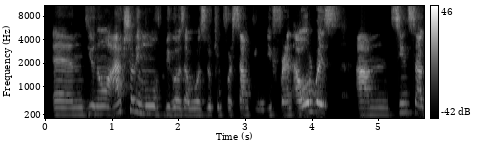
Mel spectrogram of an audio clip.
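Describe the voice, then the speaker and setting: At a fairly quick pace, a woman with a medium pitch speaks with an Italian accent. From Italy, Rome. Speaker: wellness business distributor. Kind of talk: testimony.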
